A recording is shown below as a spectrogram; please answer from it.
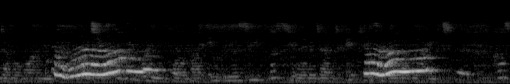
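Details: Lhasa Apso dog howling along to the Coronation Street theme tune, two sliding, quavering howls about three seconds apart, each rising then falling, with faint television sound in the background.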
